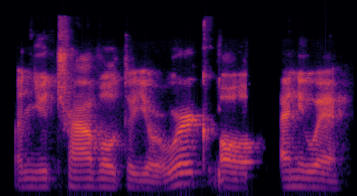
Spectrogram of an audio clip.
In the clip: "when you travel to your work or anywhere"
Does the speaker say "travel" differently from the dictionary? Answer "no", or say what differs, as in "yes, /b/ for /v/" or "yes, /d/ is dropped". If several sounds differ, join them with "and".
no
